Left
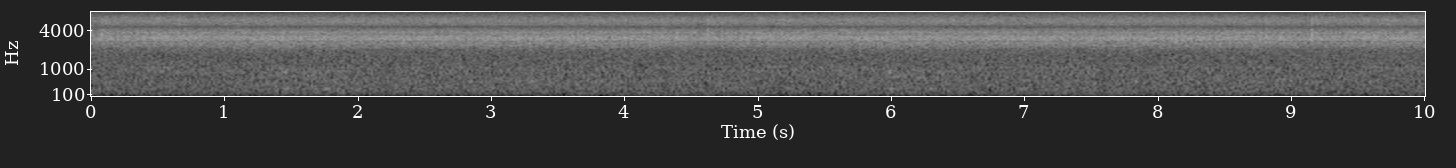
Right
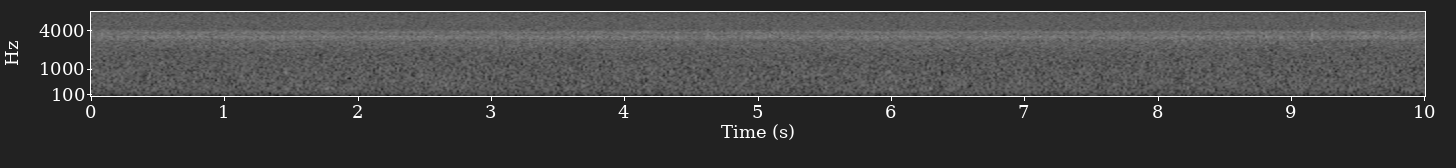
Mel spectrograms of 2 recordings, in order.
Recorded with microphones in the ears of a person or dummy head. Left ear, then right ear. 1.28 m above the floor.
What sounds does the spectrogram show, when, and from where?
0.0 s running water: 55° left (ahead or behind)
